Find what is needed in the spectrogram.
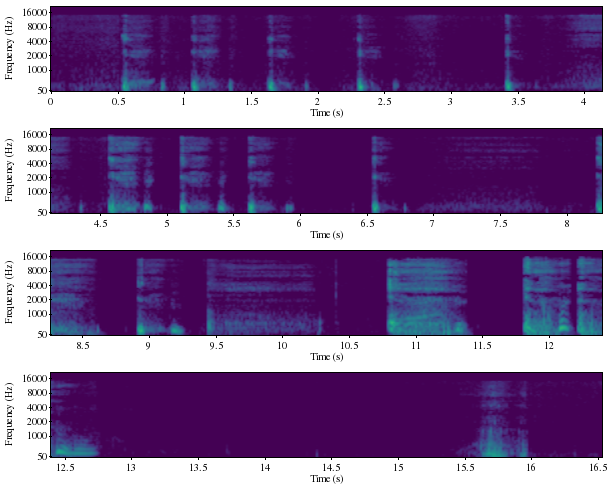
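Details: Girl who thinks she is getting a cold, with a scratchy, sore throat: about a dozen bursts of dry coughs and throat clearing in short runs, then a final cough after a pause; cough with a cold.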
